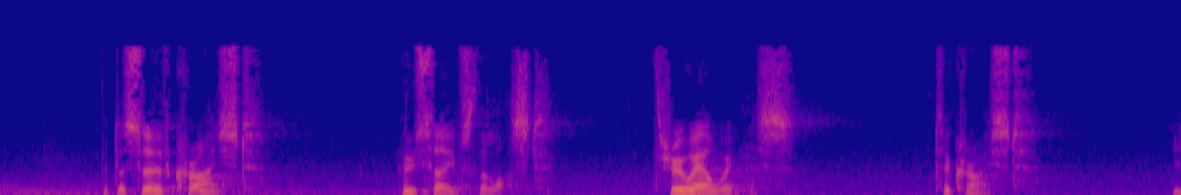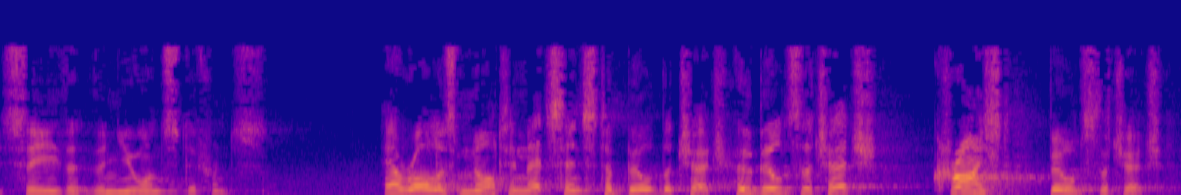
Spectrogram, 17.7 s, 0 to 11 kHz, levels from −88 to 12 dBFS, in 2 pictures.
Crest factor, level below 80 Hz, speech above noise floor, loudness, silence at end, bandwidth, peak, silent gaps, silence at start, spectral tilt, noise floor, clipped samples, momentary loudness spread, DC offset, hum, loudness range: 26 dB; -78 dBFS; 38 dB; -29 LUFS; 0.15 s; 8.8 kHz; -6 dBFS; none; 0.8 s; -4.5 dB/octave; -68 dBFS; under 0.1%; 20 LU; under 0.1%; none; 16 LU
